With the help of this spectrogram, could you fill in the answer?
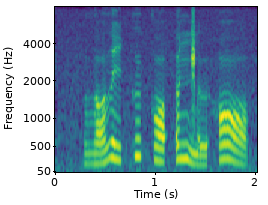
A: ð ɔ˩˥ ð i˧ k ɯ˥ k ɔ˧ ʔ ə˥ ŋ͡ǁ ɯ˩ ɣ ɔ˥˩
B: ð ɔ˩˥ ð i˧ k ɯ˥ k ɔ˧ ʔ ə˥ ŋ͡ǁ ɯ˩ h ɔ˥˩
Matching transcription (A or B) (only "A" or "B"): B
